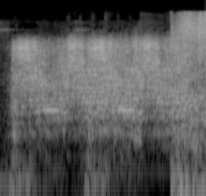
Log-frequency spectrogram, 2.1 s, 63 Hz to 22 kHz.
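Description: Battlefield noise from war footage: a continuous rush of sound that cuts about 1.7 s in to a louder, fuller rumble with a deep low end.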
